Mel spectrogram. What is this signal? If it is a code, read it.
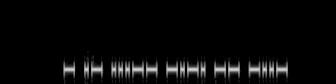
Morse code, heard as a keyed tone, about 36 wpm, 700 Hz. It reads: TA3CMX
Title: DXCC-100 Call Signs - 6 Characters - 35wpm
